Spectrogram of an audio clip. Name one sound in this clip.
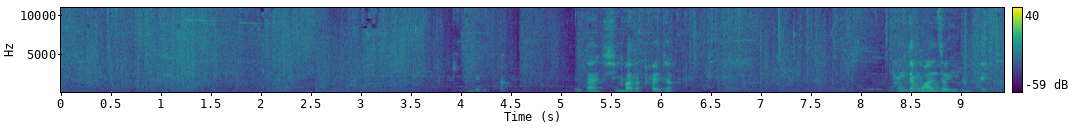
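Magic spells whoosh and crackle in a chaotic fight.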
